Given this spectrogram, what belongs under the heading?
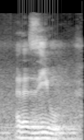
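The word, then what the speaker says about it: résumé: हम सब लोग इसे रिज्यूम पढ़ते हैं, मैक्सिमम लोग रिज्यूम पढ़ते हैं, लेकिन प्रोफेशनल लैंग्वेज में इसे रिज्यूम नहीं पढ़ा जाता है। उसका मीनिंग कुछ और ही होगा। रिज्यूम पढ़ा जाएगा लेकिन उसका मीनिंग कुछ और होगा। लेकिन यहाँ पर जब हम अपने बायोडाटा की बात कर रहे हैं तब हमें इसे पढ़ना है रेज़्यूमे। रेज़्यूमे, रेज़्यूमे। क्या पढ़ोगे आप? रेज़्यूमे, रेज़्यूमे। ओके, ध्यान रखना है, रिज्यूम नहीं पढ़ना है ना।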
